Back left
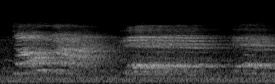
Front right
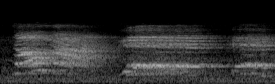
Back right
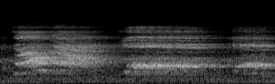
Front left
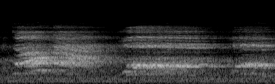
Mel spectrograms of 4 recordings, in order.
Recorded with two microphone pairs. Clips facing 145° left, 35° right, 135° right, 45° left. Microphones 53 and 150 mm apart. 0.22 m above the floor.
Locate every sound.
0.1 s laughter: 25° left, 2.5 m; by 2.7 s 5° left, 3.5 m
